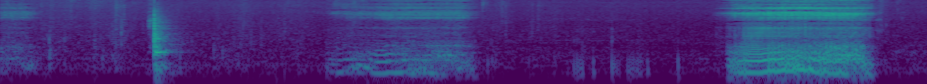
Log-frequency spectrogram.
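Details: Two long, rattling snores on the in-breath, a few seconds apart, in a quiet room; snoring.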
